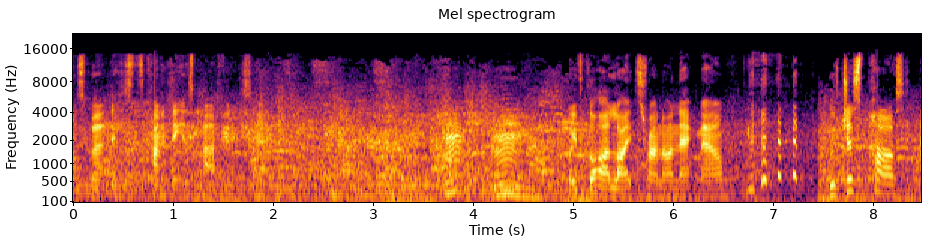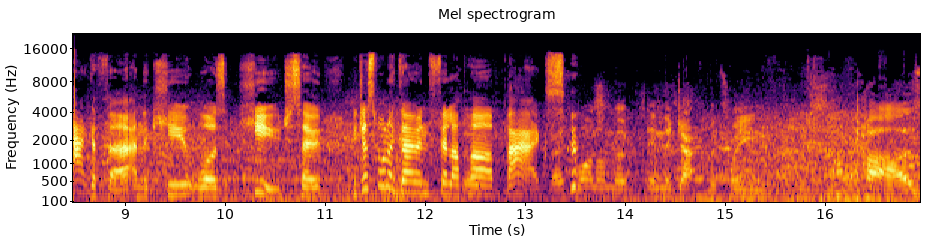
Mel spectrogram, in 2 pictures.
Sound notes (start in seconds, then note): 3.7 people chattering; 6.7 giggling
